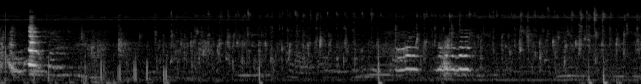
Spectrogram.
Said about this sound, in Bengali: আর এই যে রাজহাঁস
